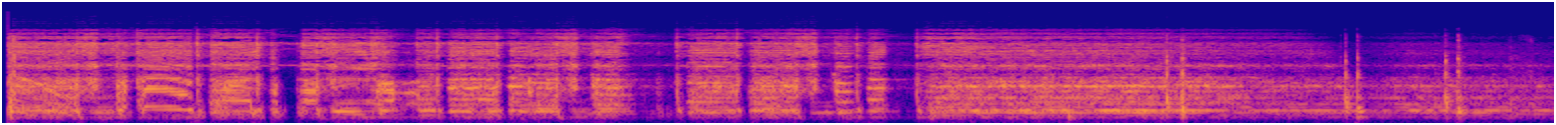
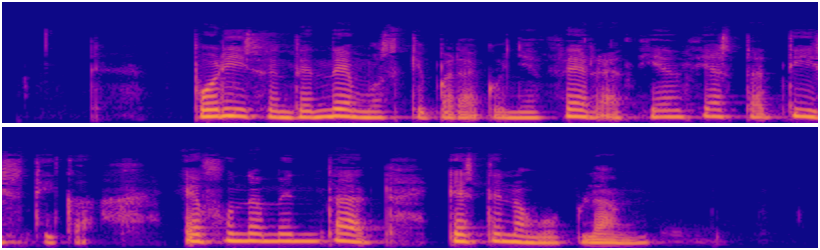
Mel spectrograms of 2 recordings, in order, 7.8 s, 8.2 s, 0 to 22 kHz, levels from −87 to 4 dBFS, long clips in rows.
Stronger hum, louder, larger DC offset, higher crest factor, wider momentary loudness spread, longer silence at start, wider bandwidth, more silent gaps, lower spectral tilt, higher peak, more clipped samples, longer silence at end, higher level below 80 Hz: neither; first, -20 LUFS vs -25 LUFS; neither; about the same, 20 dB vs 20 dB; second, 10 LU vs 14 LU; second, 0 s vs 0.95 s; about the same, 9.4 kHz vs 8.8 kHz; neither; second, -0.5 dB/octave vs -7 dB/octave; first, -2 dBFS vs -6 dBFS; neither; second, 0 s vs 0.85 s; about the same, -72 dBFS vs -68 dBFS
